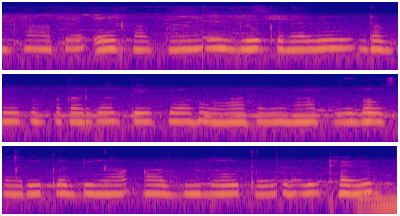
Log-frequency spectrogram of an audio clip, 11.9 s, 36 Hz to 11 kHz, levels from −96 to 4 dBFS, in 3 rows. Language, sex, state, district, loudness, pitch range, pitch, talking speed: Hindi, female, Andhra Pradesh, Anantapur, -37 LUFS, 200-215 Hz, 205 Hz, 85 wpm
